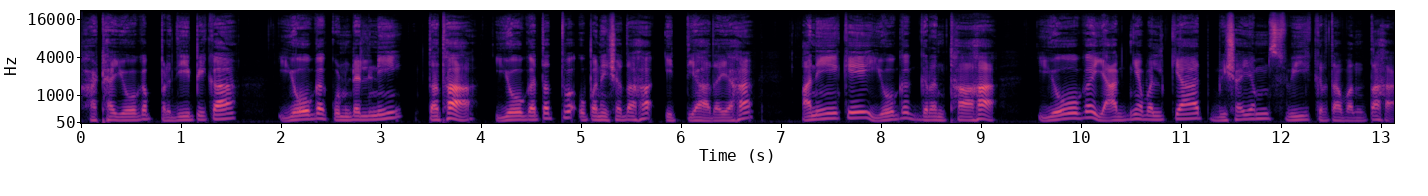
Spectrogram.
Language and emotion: Sanskrit, neutral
